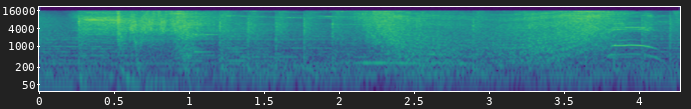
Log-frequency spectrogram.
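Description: Cartoon soundtrack music with a whooshing power-up sound effect. The whoosh swells through the second half and fades near the end.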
